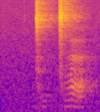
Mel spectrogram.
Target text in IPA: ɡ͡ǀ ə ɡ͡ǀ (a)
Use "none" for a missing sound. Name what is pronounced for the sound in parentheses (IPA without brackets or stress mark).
a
